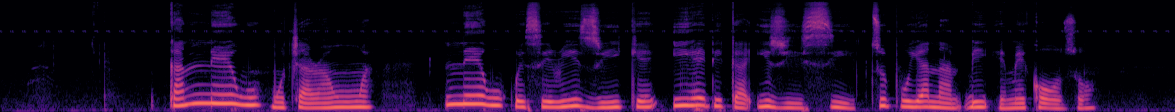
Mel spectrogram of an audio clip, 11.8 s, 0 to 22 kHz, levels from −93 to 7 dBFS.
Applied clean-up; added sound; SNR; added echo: none; none; none; none.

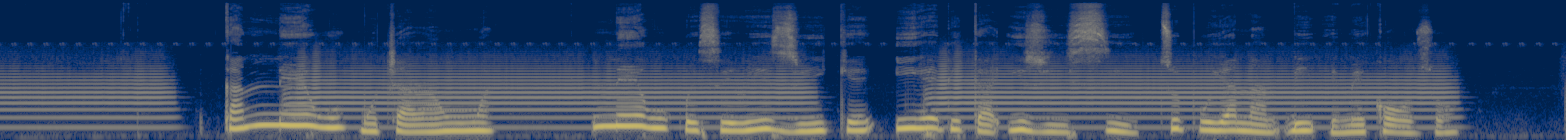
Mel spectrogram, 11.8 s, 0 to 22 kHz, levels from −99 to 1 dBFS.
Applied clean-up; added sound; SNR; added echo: none; Trumpet; 14 dB; none.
